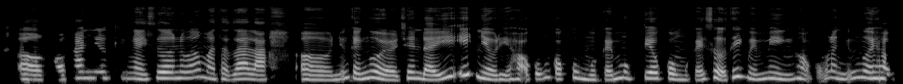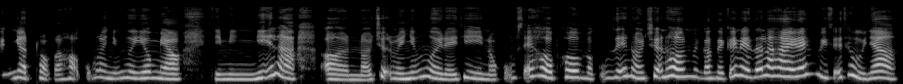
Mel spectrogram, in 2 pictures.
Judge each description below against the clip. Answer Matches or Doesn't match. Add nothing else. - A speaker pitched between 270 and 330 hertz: Matches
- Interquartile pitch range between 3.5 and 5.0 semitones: Matches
